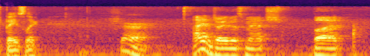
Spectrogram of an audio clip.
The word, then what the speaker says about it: Baszler: Baszler champion going in how you say her name whatever I was bad I'm pretty sure it's basically sure I enjoyed this match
